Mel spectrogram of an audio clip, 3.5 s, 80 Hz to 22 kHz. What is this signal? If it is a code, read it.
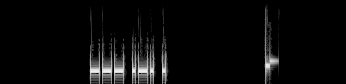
Morse code, heard as a keyed tone, about 40 wpm, 700 Hz. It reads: ORE
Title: Multi-letter Phonemes Quick Fire 40wpm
